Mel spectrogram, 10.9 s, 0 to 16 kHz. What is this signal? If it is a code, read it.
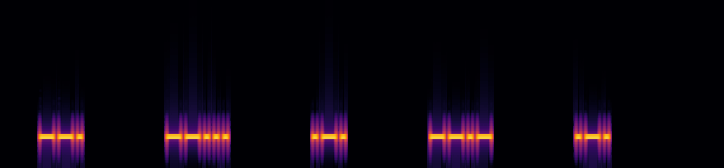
Morse code, heard as a keyed tone, about 17 wpm, spaced as for 6 wpm, 700 Hz. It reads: G7RQR
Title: USA Call Signs - 6 Characters - 6x Character Spacing - 17wpm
